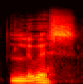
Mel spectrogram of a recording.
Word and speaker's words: Louis: So he's pronounced Lewis but his name is spelled Louis.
